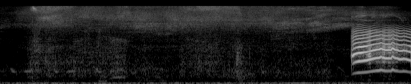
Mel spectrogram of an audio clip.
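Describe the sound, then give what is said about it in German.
Snakes hiss in a steady, airy stream for several seconds, with a faint rustle beneath, before a sudden loud, high, warbling tone cuts in at the end. “Schlangen! Schnell weg hier!”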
